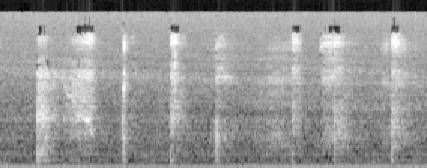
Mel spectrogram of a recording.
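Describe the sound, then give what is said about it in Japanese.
A cat breathes heavily through its nose: eight or nine short, breathy snorting puffs at an uneven pace, separated by quiet gaps, with no voices. “鼻息が荒くなってきましたうん猫かっぽいな猫っぽいね、この後腹ペロってしますお躍動感が伝わってきます、いい音ですね”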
